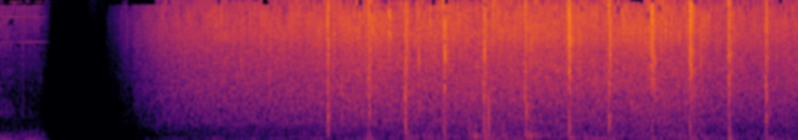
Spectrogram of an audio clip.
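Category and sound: nature, rain falling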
